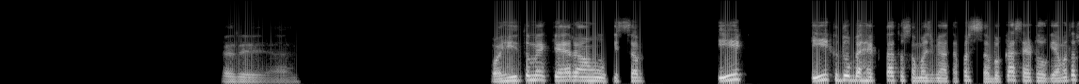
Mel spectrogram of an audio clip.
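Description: From start to finish there's a block size mismatch with truncation: one stage hands over bigger blocks than the next reads, and each block's tail gets chopped. You hear a steady buzz near 47 Hz, which fits 1024-sample reads, and the speech runs about 1.12 times fast with its timbre intact.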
